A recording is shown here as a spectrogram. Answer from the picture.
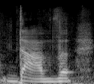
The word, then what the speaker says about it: Dove: Il suo contrario, come in italiano, è la colomba DAV, che si scrive esattamente come dove,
